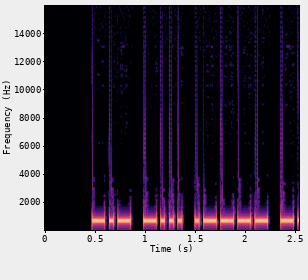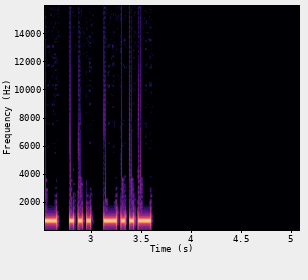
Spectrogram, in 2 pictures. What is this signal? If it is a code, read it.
Morse code, heard as a keyed tone, about 28 wpm, 700 Hz. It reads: KB1MSX
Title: USA Call Signs - 6 Characters - Repeated 3x - 28wpm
